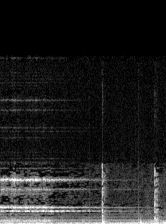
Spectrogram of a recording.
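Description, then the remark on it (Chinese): A telephone rings steadily and continuously, clear, with two sharp clicks breaking in near the end. No one speaks. “巴斯蒂安一无所获地回到家中，那个神秘的电话又跟踪而至。”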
